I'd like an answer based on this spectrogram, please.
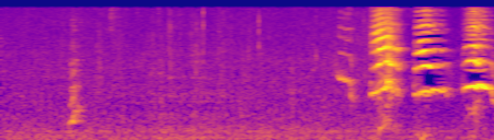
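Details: Male Mame Shiba Inu puppy: one faint short whimper, a pause, then three loud, high, harmonic yelps in quick succession near the end, each rising then falling.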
